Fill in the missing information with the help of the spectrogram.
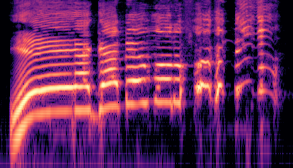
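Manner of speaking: high, straining celebratory holler; triumphant yell. Real, not acted. Host celebrating nailing the Duval call, triumphant high yell.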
